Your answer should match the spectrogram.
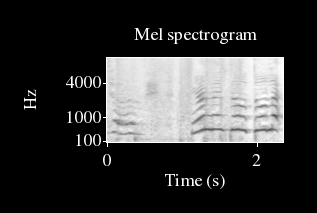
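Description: A young child's high voice, softer at first, then singing three short held notes in the second half.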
